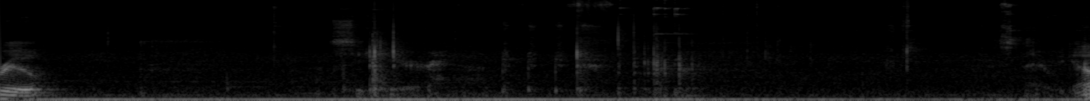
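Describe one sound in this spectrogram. Metal parts click and slide together.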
